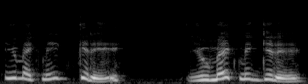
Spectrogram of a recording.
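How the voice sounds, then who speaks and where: Slightly muffled lo-fi recording of a furious storybook queen. She is shrill and loud, barking commands in wide, dramatic swoops of pitch. Her delivery is slow and imperious. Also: sing-song, slightly rough, exaggerated voice. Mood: screaming, commanding.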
